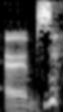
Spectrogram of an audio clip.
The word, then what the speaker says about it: herbs: Yeah, herbs, herbs. We say herbs. The、H is pretty silent there.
